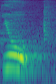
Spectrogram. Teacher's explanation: 요 같은 경우는 반모음 이랑 오가 쓰인 거야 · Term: 이중모음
